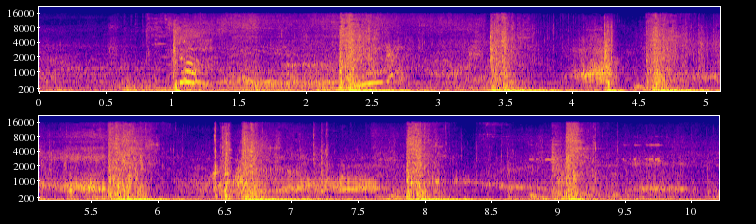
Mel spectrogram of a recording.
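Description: Heavy blows thud and smack into bodies.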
